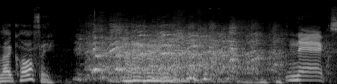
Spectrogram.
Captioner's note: laughter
